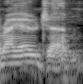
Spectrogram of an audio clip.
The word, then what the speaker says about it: Rioja: Might be a Rioja. Yes, that's how they pronounce it in Spain.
